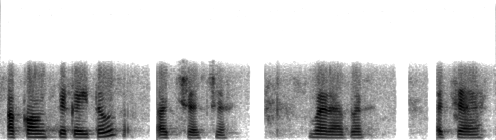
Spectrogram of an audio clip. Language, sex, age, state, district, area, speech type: Sindhi, female, 45-60, Gujarat, Kutch, urban, conversation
